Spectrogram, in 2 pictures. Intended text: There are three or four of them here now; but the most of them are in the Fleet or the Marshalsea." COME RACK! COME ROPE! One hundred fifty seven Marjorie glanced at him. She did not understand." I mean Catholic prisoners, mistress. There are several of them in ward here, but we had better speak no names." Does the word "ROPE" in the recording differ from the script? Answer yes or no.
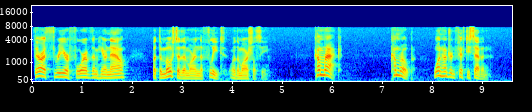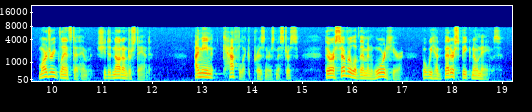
no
